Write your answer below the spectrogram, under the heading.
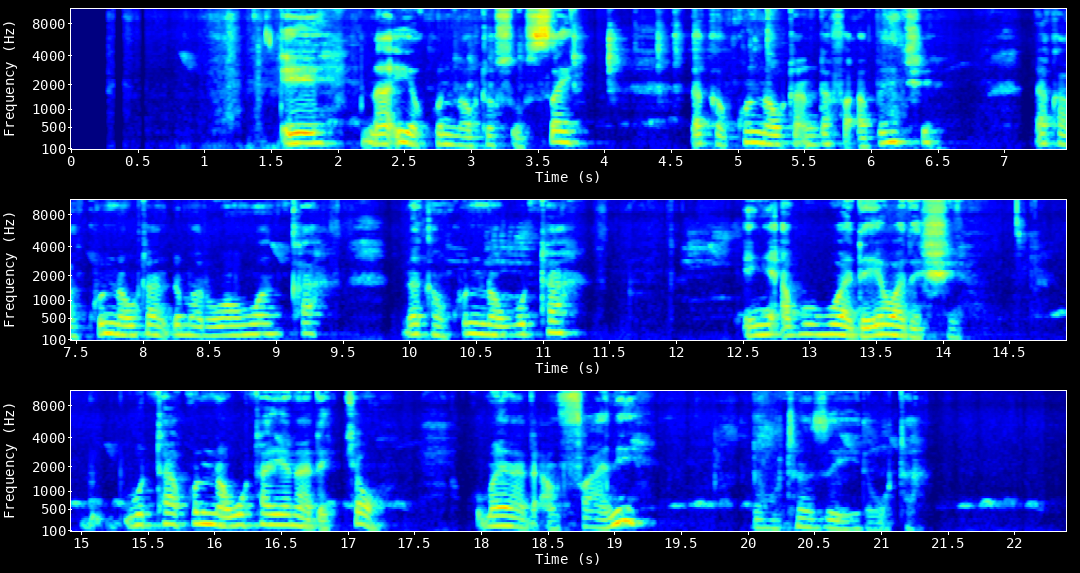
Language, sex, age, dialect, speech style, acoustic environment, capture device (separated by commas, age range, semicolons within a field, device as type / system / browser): Hausa, male, 25-34, Nigeria - Kano, relaxed, silence, mobile / Linux / Chrome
